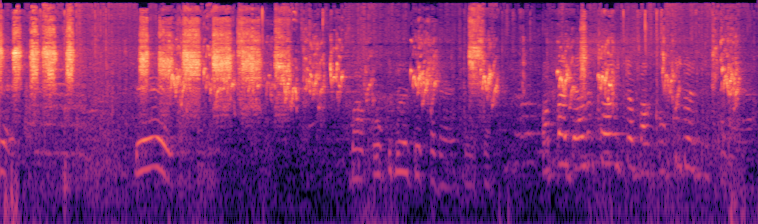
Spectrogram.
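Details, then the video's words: Budgerigars kept as pets give busy, scratchy chirps and quick high tweets in clustered bursts, with short warbled phrases woven between them. "budgies chirping"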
